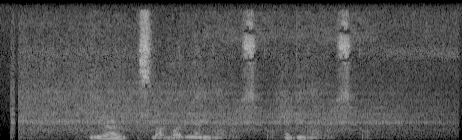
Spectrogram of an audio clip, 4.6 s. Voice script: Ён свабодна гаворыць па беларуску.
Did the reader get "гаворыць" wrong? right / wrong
wrong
